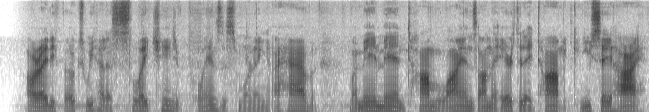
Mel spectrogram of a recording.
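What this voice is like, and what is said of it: Smooth buttery radio DJ voice. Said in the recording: “smooth, buttery radio voice”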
